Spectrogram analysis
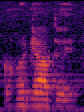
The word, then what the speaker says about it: regardé: And you'll notice that the pronunciation of regarder, to watch, is exactly the same as regarder, watched. That's because er plus e with an acute accent make an a sound.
